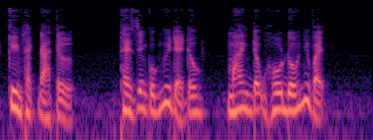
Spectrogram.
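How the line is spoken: Indignant shout. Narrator (Vietnamese): Ngũ Đinh Quái Đà cũng thấy hành động của Kim Giáp Thần Đà là vô lý, nên ông ta thét

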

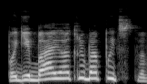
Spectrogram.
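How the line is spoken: Sudden exclamation. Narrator (Russian): вдруг воскликнула Гетера

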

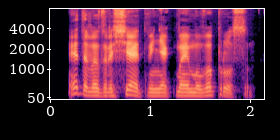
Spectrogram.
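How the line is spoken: Scoffing. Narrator (Russian): хмыкнул Раймон

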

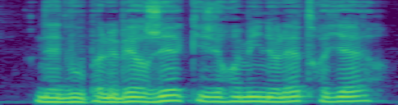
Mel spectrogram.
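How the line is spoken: Plain. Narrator (French): dit-il

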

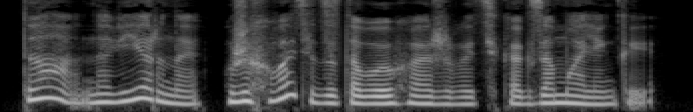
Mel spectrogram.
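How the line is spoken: Laughing. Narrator (Russian): рассмеялась Мила

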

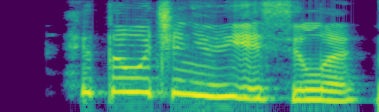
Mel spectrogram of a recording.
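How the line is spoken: Laughing. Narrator (Russian): засмеялась она

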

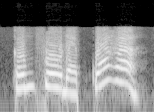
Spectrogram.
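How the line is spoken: Girl's admiring exclamation. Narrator (Vietnamese): một giọng con gái kêu lên khen ngợi

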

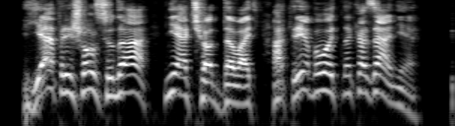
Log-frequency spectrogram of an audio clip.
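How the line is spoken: Shout. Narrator (Russian): кричал Лащ

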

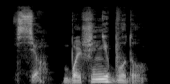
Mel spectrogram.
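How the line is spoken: Offended mutter. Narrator (Russian): обиженно буркнула

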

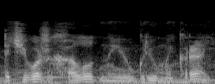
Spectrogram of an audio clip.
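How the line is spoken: Shivering mutter. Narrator (Russian): зябко поежившись, пробормотал Фродо

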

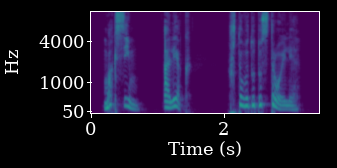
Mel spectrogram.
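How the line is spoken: Barked. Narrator (Russian): Рявкнула Анна Сергеевна

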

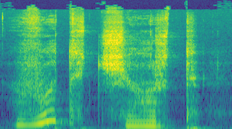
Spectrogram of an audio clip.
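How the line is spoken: Frightened gasp. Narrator (Russian): испуганно охнула я

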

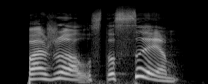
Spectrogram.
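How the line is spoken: Moaning plea. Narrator (Russian): простонала она

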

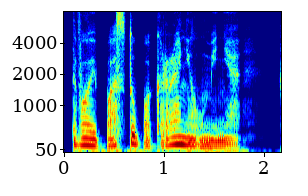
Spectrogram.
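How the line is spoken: Hoarse father. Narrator (Russian): хрипло добавляет папа

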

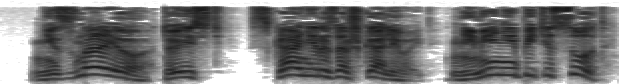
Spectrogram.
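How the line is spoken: Shout over radio. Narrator (Russian): крикнула рация

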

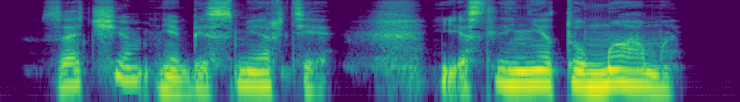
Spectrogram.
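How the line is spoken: Whispered. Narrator (Russian): шепотом сказал ежики

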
